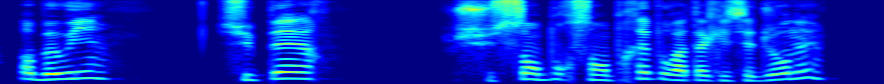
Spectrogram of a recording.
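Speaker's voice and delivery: heavily ironic, acted-out delivery, pitched very high. The narrator replies to her teasing morning greeting, ironic tone. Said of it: "Je lui réponds d'un ton ironique".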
